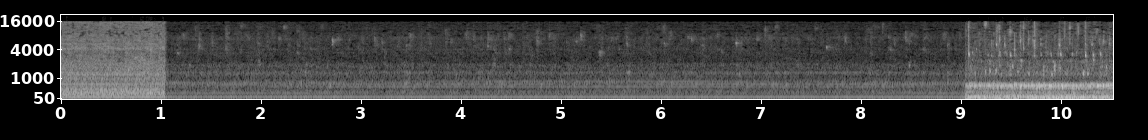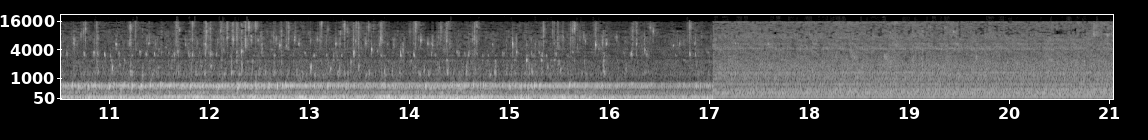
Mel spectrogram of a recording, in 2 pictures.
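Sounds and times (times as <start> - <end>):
water bubbling in an aquarium: 0.2 - 21.0
faint low hum: 1.1 - 17.1.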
